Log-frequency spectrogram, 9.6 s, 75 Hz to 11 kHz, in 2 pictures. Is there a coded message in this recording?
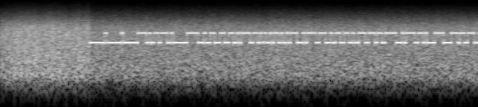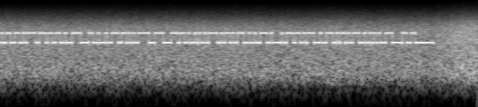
Yes: RTTY (45.45 baud, 850 Hz shift) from 0.9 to 9.1 s, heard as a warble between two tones, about 1900 Hz centre, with radio static. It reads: TWIERDZENIA TEGO NIE POPARTO JEDNAK ZADNYMI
